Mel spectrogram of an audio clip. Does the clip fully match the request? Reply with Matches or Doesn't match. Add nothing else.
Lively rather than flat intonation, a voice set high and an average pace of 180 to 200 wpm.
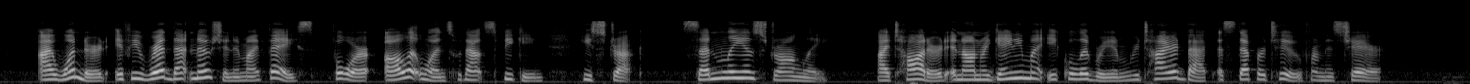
Doesn't match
